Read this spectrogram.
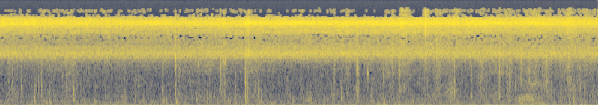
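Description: Cows tear and munch grass close by.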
